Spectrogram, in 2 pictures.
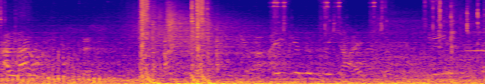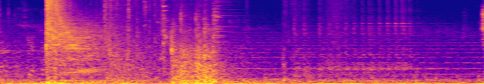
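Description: Gunfire in Wolfenstein: The New Order, with several sharp bursts and heavy shots spread through a busy game battle, loudest around the middle, over constant background noise.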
